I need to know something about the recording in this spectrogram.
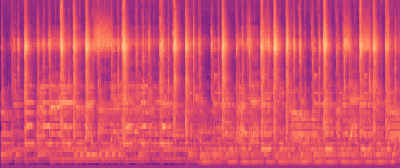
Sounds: guitar, musical instrument, music, plucked string instrument, acoustic guitar, human voice

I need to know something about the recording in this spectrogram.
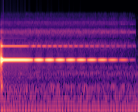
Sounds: keyboard (musical), musical instrument, music

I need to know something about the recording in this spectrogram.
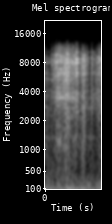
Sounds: keys jangling, home sounds

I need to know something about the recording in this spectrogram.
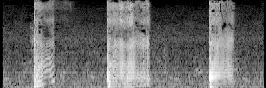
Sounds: fart

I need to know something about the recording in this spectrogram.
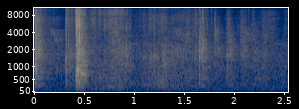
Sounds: skateboard, vehicle

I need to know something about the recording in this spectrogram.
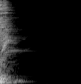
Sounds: thump

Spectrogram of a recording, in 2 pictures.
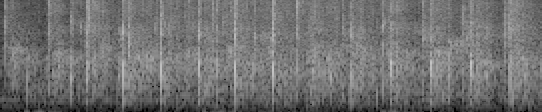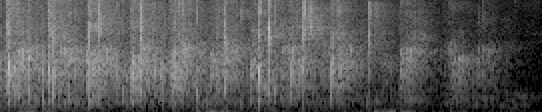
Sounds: human group actions, applause

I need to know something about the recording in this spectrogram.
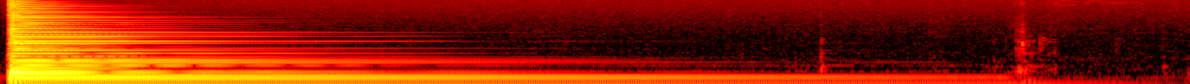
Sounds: strum, musical instrument, plucked string instrument, guitar, music

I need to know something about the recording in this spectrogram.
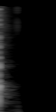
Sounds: alarm, telephone

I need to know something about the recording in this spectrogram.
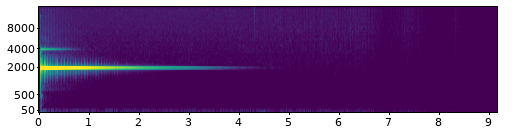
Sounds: keyboard (musical), musical instrument, music, piano

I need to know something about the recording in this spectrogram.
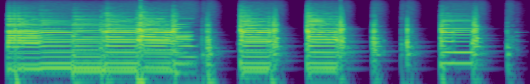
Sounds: guitar, musical instrument, plucked string instrument, music, electric guitar

